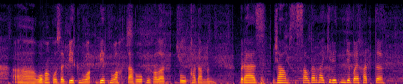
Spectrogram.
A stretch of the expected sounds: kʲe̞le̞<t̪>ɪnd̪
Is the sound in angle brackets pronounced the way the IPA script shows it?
yes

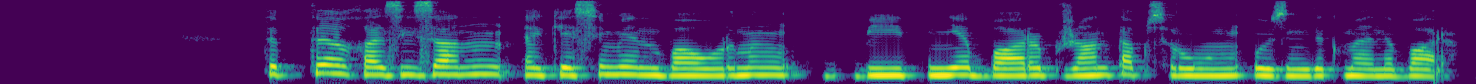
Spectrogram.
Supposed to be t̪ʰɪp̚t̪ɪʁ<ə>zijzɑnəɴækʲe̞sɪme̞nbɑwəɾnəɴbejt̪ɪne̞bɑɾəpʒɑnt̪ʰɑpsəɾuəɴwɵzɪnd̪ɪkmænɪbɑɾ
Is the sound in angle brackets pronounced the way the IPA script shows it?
no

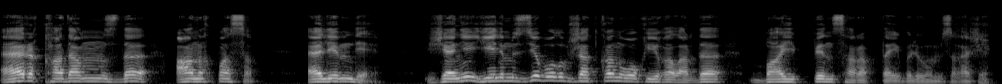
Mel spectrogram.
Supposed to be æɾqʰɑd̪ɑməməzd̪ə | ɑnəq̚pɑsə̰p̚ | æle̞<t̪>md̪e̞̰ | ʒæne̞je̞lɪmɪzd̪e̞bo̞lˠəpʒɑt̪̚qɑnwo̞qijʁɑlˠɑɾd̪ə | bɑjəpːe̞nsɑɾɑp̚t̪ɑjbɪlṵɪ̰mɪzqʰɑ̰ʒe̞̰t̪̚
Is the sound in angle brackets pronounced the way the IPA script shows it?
no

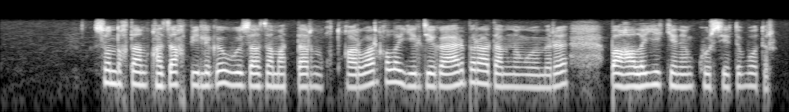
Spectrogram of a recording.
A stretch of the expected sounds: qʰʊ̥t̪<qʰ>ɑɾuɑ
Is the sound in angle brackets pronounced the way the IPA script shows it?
no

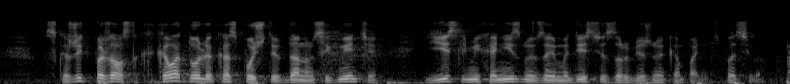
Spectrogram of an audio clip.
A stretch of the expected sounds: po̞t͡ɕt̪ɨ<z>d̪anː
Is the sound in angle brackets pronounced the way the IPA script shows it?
no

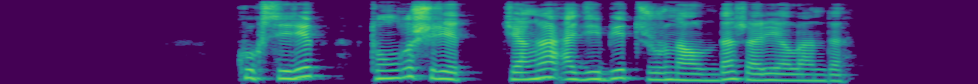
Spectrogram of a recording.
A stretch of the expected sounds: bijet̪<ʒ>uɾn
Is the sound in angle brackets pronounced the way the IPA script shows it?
yes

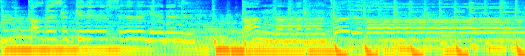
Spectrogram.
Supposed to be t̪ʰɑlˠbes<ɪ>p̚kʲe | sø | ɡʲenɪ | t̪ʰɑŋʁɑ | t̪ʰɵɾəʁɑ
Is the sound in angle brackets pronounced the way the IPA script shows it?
yes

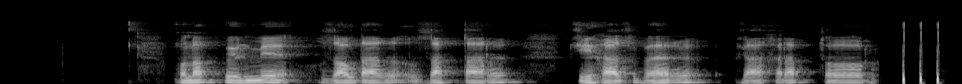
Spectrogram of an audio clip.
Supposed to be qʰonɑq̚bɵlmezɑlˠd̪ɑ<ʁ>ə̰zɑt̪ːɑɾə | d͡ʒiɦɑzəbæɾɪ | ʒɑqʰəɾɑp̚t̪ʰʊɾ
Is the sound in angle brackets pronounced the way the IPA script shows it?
yes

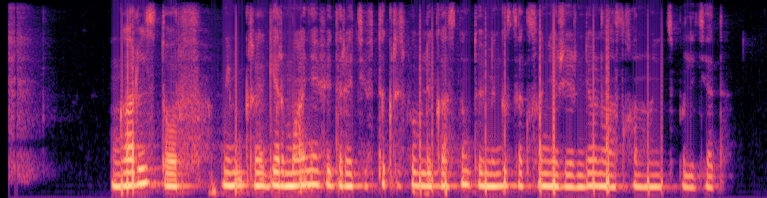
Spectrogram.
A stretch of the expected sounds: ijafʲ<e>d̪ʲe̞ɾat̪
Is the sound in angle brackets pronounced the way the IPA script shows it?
yes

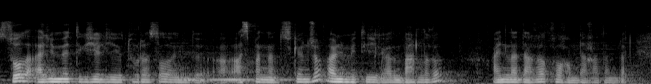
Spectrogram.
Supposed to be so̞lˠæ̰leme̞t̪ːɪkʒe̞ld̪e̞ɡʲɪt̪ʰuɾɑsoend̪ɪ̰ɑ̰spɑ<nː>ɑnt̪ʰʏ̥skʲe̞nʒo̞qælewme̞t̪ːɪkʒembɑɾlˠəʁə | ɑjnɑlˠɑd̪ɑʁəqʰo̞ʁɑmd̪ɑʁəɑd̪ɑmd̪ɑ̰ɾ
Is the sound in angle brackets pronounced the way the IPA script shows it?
yes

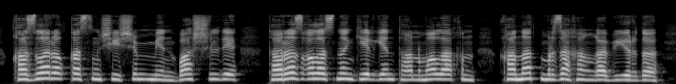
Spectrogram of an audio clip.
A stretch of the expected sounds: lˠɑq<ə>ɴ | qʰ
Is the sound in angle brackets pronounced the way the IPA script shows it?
yes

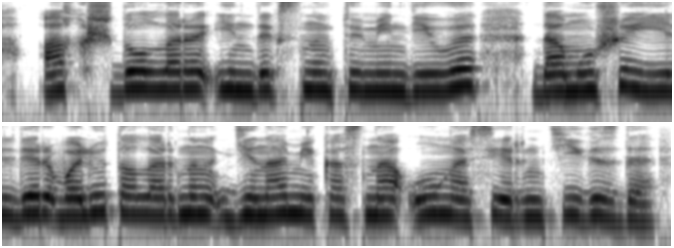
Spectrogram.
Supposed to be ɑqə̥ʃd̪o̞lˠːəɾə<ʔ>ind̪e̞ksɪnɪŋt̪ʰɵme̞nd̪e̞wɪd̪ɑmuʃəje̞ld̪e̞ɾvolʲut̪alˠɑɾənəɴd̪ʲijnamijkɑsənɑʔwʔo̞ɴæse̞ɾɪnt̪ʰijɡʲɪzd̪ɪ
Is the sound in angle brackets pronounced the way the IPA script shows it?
yes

